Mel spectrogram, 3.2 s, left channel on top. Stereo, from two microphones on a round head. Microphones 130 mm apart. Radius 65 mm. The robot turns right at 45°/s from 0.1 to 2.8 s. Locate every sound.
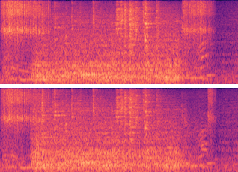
0.4 s a dropped coin: 40° right, 0.6 m; by 2.5 s 50° left, 0.6 m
